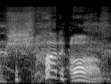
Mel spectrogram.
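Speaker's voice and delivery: shrill, very high, loud, cheeky and sassy. Responding to another speaker's remark about a game: sassy. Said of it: "why are you so sassy when you respond?".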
